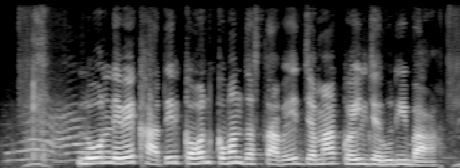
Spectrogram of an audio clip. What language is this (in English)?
Bhojpuri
